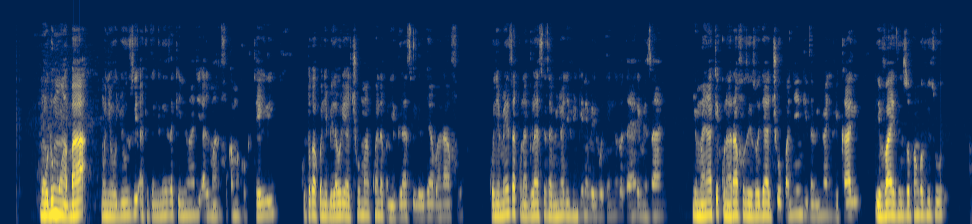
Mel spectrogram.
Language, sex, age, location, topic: Swahili, male, 25-35, Dar es Salaam, finance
